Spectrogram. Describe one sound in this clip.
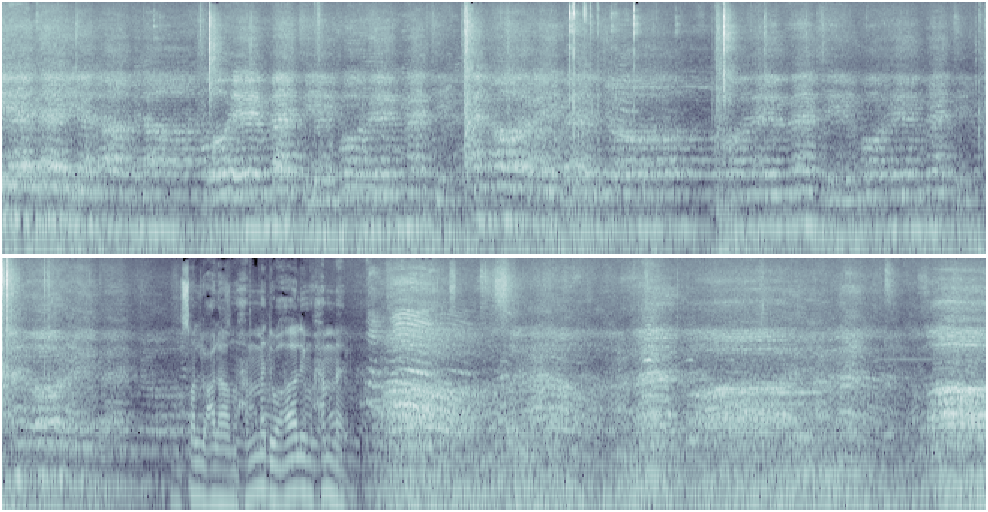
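A man chants loudly and with feeling into a microphone, his voice ringing in an echoing hall.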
